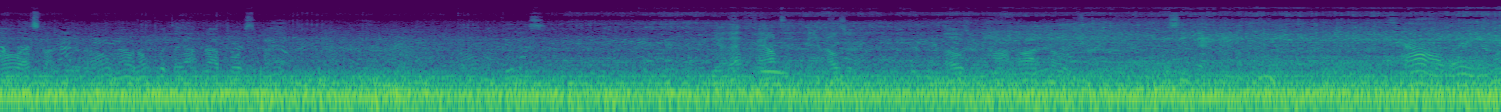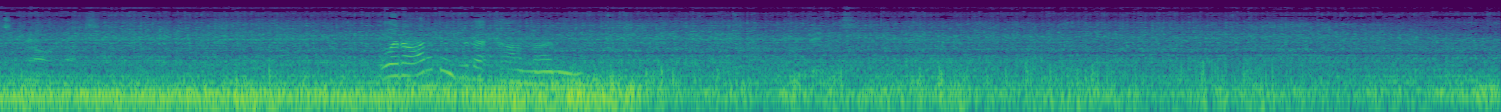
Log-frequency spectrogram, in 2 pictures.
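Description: Steady low engine rumble from an idling motor, which drops away abruptly about two-thirds of the way through, with faint distant voices.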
